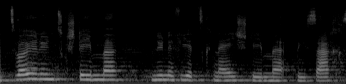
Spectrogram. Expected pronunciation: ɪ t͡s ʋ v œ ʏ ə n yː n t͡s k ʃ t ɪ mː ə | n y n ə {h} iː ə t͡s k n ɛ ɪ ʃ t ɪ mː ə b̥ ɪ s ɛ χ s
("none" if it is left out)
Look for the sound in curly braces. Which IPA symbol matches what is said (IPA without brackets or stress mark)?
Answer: f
